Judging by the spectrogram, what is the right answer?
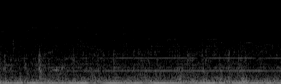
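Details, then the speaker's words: Chevrolet S10 project, key on: steady mid-pitched hum with faint higher overtone over low rumble as the electric fuel pump runs and pumps fuel normally. "That's right, folks. We're pumping fuel out of this thing. Come on. Woo! That is a relief. Sorry, gotta get the key out. So the fuel pump is working."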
